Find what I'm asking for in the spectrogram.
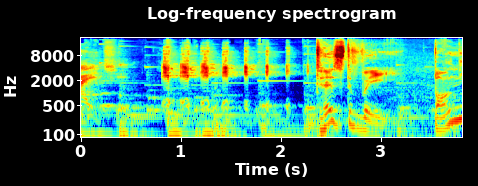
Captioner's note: laugh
